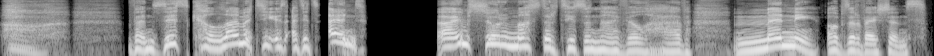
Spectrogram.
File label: Villagers Fem en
